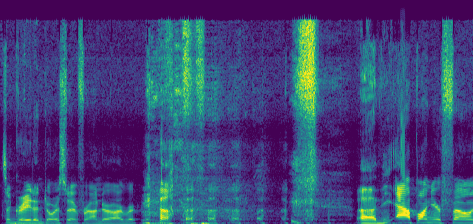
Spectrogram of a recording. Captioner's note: audience laughing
